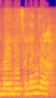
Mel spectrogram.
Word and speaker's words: Maëlle Falanga: Vous devez être Maëlle Falanga, c'est ça? Vous êtes la première blanche, je voulais dire la première européenne à prononcer correctement mon nom.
